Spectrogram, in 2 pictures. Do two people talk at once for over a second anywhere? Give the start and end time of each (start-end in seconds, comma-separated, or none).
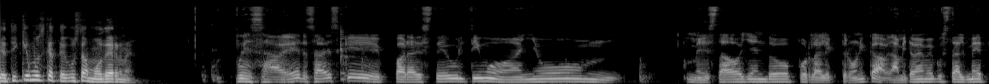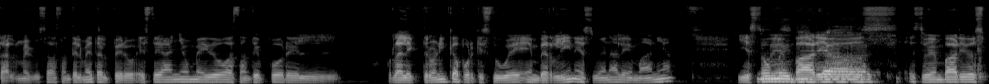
17.4-18.8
